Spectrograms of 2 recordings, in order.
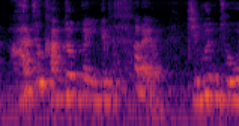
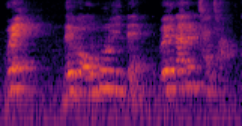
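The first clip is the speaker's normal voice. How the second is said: indignant grandma; 7 semitones higher, 5 dB louder, slower than usual. Retold or imitated. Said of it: "할머니가".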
